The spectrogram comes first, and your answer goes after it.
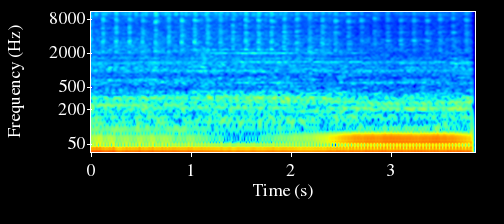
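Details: Lada Priora idling after an oil change to Lukoil Genesis: steady idle with a light, even tick about four per second on top; most hydraulic lifters stopped knocking, one still ticks faintly.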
